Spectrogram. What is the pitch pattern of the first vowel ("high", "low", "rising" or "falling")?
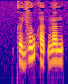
low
